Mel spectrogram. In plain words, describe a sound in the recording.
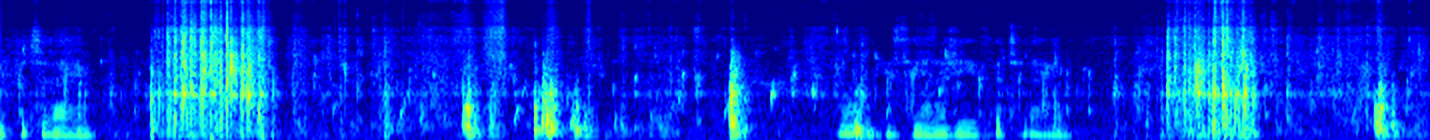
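Playing cards riffle and shuffle close by.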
